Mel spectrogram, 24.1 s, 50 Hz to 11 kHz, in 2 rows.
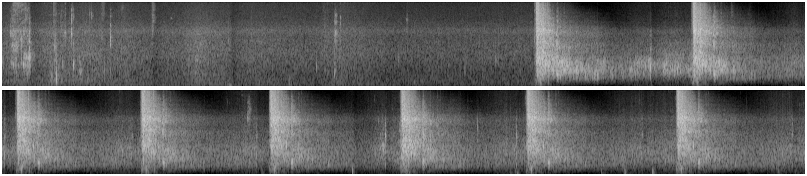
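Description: Eight .45 ACP pistol shots from a Para Ordnance Expert Commander 1911, fired slowly and evenly about two seconds apart, each with a long echoing tail. Before the first shot, about eight seconds in, there are only faint handling clicks and rustle.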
